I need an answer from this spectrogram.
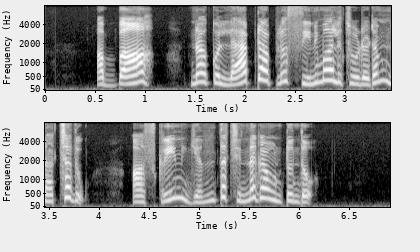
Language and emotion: Telugu, disgusted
